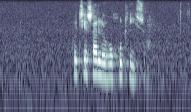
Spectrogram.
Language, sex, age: Southern Sotho, female, 22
